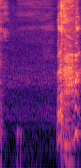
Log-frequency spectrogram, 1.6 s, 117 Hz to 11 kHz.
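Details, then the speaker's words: Loud, rough cough bursting out after low muffled sounds, following a deep inhalation of smoke during a smoking session. "1 hour sesh. Jojo. He's fucking coughing up his lung."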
